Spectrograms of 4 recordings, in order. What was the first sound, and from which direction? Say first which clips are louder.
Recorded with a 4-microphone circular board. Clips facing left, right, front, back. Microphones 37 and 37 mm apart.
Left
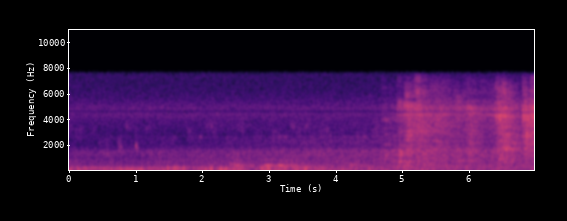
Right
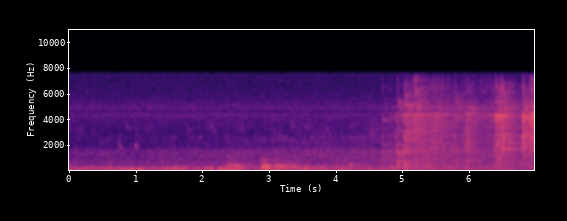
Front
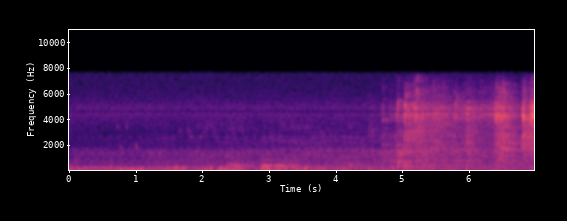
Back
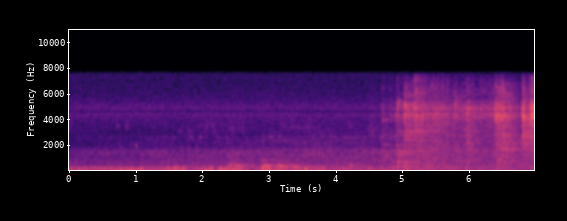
A man speaking: right 4 dB, back 2 dB; 85° right.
